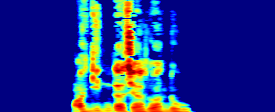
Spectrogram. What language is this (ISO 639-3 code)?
zho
